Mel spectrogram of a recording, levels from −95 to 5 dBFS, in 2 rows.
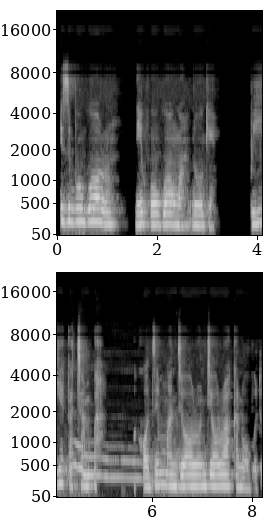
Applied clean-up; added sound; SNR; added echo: none; Dog; 9 dB; none.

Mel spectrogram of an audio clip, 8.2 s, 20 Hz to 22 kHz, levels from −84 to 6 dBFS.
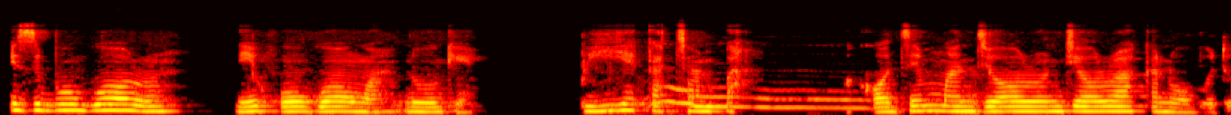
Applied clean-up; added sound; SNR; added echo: neural mask model RNNoise.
